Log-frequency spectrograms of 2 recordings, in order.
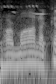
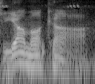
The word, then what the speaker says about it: yarmulke: How did you play tennis with that harmonica on your head? Doesn't it fall off sometimes? Young man, it's pronounced yarmulke, not harmonica.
